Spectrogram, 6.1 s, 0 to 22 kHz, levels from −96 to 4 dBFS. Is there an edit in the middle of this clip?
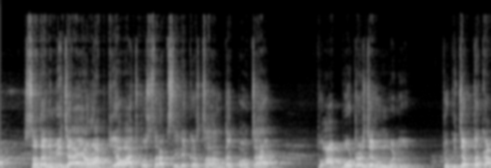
no; 0 cuts

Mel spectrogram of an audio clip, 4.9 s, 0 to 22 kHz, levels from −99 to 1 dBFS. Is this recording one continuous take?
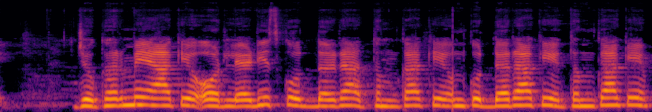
no; 1 cut; at 3.4 s

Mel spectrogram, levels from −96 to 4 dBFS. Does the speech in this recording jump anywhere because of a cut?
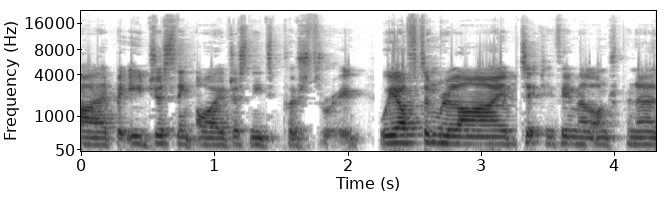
yes; 2 cuts; at 2.1 s, 3.3 s

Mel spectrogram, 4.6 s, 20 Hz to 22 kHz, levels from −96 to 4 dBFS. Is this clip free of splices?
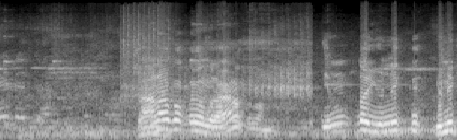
no; 2 cuts; at 1.2 s, 3.1 s

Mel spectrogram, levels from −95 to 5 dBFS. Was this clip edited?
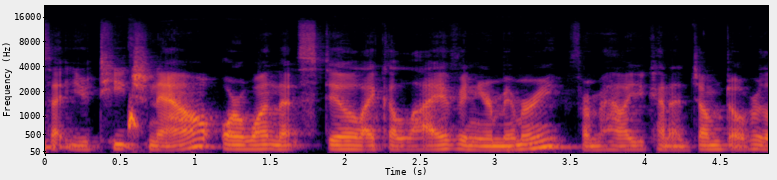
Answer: no; 0 cuts

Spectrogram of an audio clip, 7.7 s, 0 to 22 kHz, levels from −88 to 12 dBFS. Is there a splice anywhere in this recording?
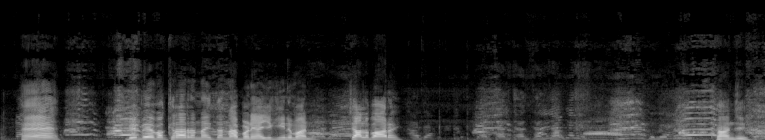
no; 0 cuts

